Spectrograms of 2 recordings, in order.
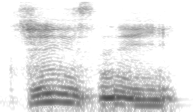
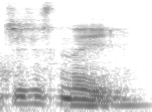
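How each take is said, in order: First: The last vowel sounds like 'ee'. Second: The last vowel sounds like 'e'. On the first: The speaker calls it right. "A gente não fala E, mas I" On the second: The speaker calls it wrong. "e não Disney"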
